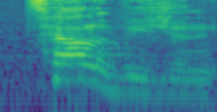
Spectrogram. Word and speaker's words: television: Television is stressed on the first syllable. That's the only exception. So we haven't like these for television, or whether TE, whichever one, but it's still stressed first syllable that is stressed in television.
